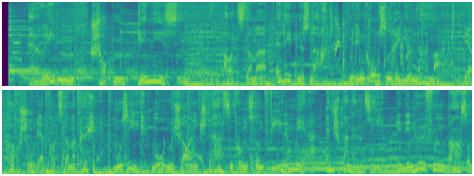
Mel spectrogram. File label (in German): Radio Trailer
